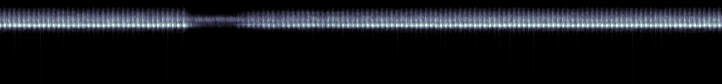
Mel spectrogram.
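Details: Grasshoppers chirring in a shrill, rapid pulse train that drops away for a moment around two seconds in, then swells back to a steady high-pitched buzz; nothing else audible.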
